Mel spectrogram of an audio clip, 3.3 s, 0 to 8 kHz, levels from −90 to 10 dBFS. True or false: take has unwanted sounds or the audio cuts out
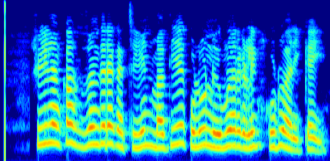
false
